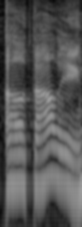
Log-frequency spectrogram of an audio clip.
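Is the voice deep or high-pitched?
high-pitched. It is said in a high-pitched, cutesy voice.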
